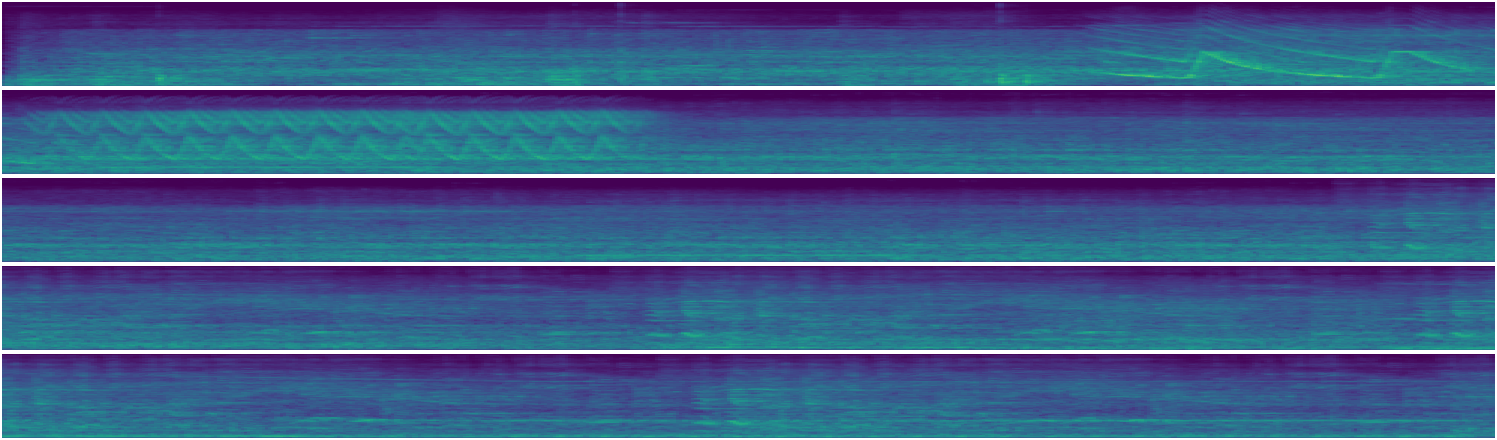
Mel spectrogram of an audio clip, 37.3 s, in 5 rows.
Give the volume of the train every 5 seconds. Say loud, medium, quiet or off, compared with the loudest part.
loud, loud, loud, loud, loud, loud, medium, loud.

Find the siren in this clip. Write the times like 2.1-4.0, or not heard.
5.3-10.8.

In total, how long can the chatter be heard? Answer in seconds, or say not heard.
37 s.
